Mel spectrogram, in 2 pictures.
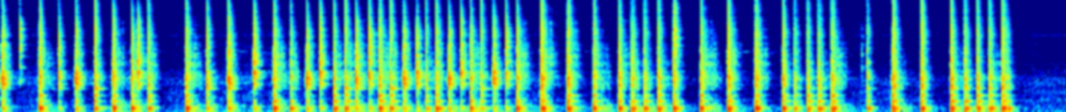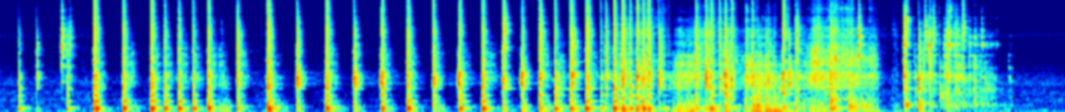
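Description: Wooden drumsticks beating on upturned plastic buckets in fast runs of sharp hits with a low, hollow ring. There is a short break about halfway, and a dense roll near the end that stops suddenly.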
